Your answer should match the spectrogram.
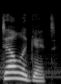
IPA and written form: ˈdel.ə.ɡeɪt (delegate)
